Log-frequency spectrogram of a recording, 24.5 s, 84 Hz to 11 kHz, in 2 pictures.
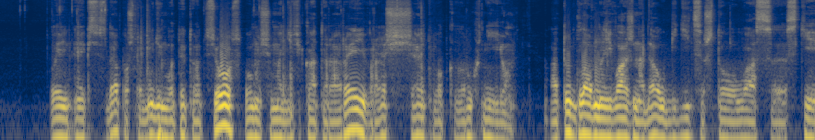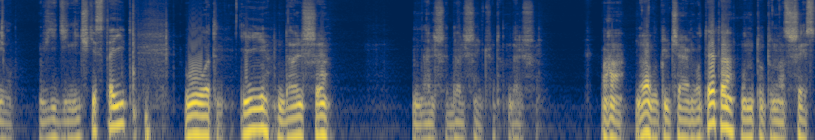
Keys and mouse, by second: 1.5 click, 6.1-14.4 middle drag, 9.1 n, 9.6 n, 21.8 click, 23.8-24.4 drag.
